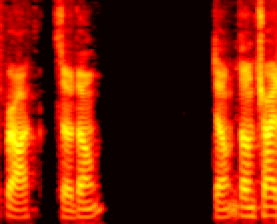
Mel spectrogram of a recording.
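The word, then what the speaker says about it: Brach's: great candy brand and I looked at pronunciation it is Brock so don't don't don't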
